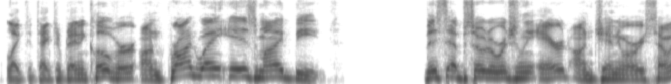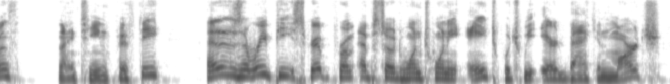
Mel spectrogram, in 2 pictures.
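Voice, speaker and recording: A man's voice: on the high side, fairly bright tone, no room sound. A man hosting a podcast, reading scripted introductions and announcements. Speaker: podcast host.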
